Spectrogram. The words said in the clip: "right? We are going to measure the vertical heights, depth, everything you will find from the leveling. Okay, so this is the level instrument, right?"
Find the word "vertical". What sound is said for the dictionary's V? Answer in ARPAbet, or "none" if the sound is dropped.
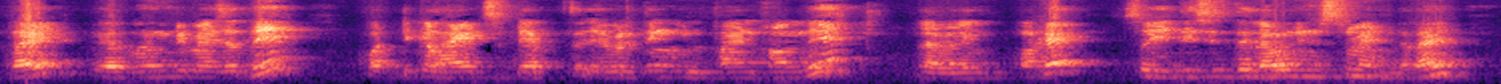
P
